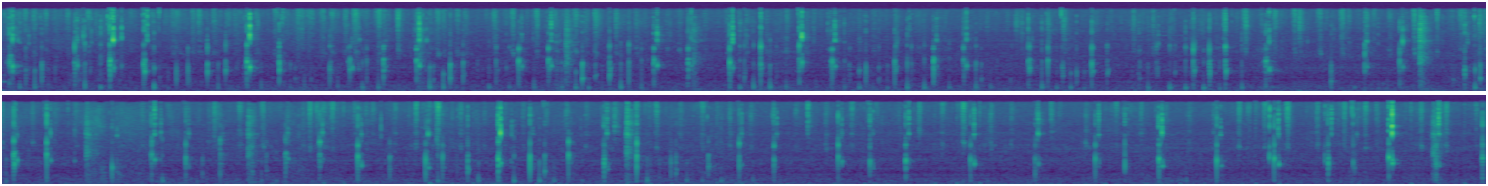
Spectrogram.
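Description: Close-miked ASMR mouth sounds: an irregular run of short wet clicks and smacks, several a second, made right into a condenser microphone.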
